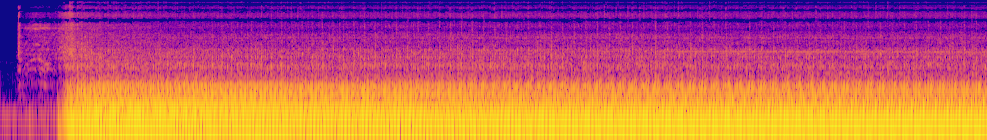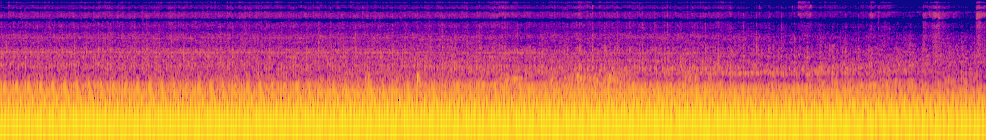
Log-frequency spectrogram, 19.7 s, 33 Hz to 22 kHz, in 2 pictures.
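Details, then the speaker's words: 2003 Silverado V8 recorded under the truck near the exhaust flange: loud deep idle with a rapid puffing tick. The flange is separating because its bolts are broken, one missing and one loose, causing the exhaust leak. "but you can just try to set you up flat so i can label this but hear the noise you see it kind of separating that's because that bolts loose"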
